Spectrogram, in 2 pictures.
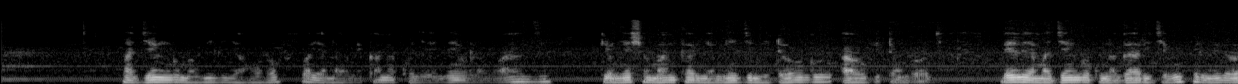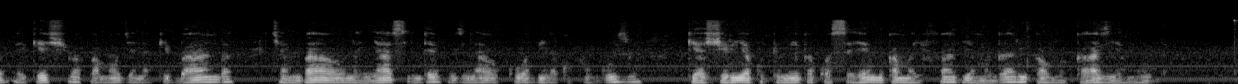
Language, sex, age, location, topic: Swahili, male, 36-49, Nairobi, finance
